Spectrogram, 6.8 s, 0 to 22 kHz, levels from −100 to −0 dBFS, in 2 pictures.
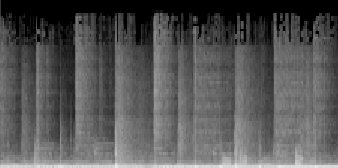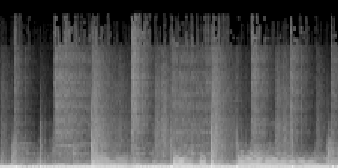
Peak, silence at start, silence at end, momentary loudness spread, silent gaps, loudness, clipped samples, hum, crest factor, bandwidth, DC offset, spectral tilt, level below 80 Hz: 0 dBFS; 0 s; 0 s; 3 LU; none; -16 LUFS; under 0.1%; none; 14 dB; 15 kHz; 0.9%; -8 dB/octave; -18 dBFS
